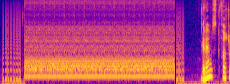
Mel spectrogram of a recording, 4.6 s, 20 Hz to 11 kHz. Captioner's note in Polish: dźwięk działającej stacji 3.5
